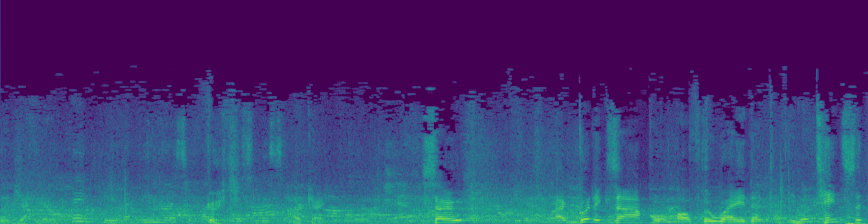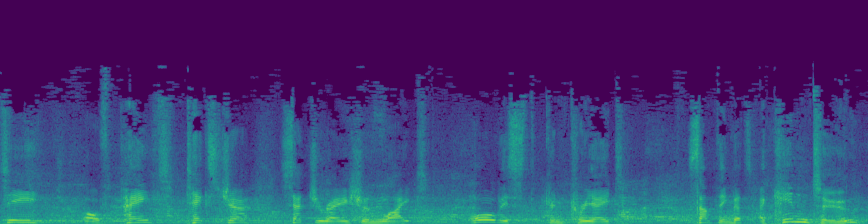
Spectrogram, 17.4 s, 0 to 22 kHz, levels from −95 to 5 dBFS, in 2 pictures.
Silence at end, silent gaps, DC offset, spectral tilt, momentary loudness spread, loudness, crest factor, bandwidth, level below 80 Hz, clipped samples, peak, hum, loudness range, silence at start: 0 s; none; under 0.1%; -5 dB/octave; 9 LU; -22 LUFS; 20 dB; 14.5 kHz; -38 dBFS; under 0.1%; -2 dBFS; none; 5 LU; 0 s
